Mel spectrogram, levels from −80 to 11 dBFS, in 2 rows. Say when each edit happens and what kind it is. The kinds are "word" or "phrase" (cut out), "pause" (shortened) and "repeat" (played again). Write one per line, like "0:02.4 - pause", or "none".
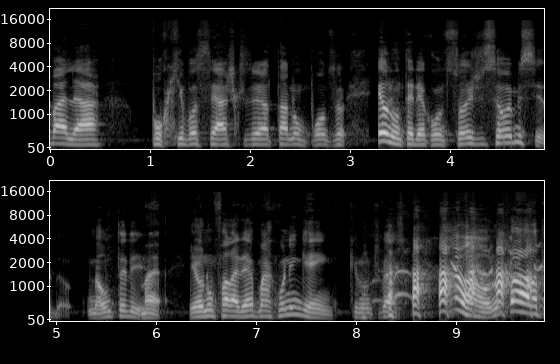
none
